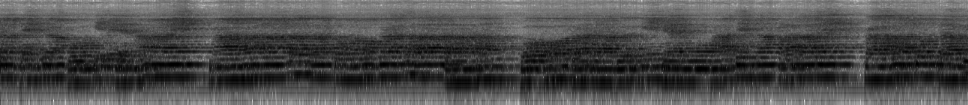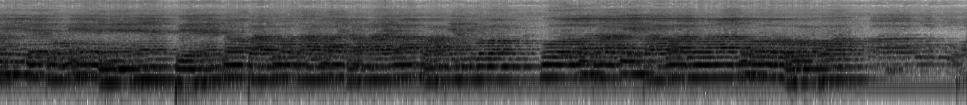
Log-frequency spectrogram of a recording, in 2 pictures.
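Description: Group of Thai Buddhist monks chanting Pali verses together in unison for the evening chanting service, in a steady, melodic recitation. The phrases are broken by short breath pauses every few seconds.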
